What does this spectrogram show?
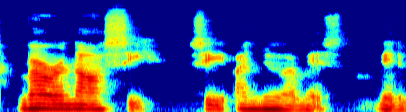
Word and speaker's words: Varanasi: Sorry, not Varanaris, Varanasi.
